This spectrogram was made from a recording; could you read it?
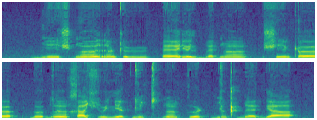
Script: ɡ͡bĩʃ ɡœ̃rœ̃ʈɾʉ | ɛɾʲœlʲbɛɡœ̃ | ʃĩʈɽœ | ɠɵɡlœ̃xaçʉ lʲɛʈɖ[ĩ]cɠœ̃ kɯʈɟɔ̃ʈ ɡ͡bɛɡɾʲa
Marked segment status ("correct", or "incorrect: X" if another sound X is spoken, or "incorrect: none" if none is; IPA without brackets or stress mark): correct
